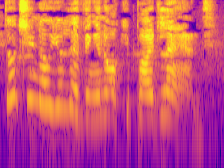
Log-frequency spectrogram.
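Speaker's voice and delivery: British-sounding mock Australian, slightly lifted; badly faked Australian that comes out British; attempted Australian accent. Guide imitates an Australian journalist challenging him, bad Australian accent. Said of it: "I can't do Australian, so it sounds British".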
